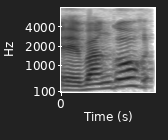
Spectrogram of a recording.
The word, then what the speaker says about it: Gogh: mismísimo vincent van gogh o como diría mi amiga a coki de jong que es de rotterdam en fin se fajó y se lo dice ella que es holandesa pues será que se pronuncia así bien van gogh es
